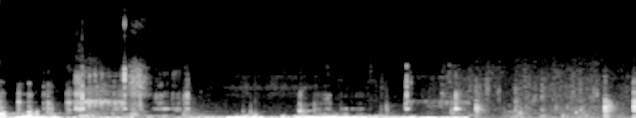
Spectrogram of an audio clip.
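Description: Low, uneven rumble of wind buffeting the camera microphone, which cuts out about two thirds of the way in, with scattered footsteps on a stone and paved walkway.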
